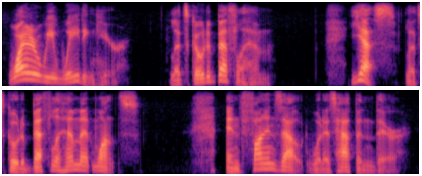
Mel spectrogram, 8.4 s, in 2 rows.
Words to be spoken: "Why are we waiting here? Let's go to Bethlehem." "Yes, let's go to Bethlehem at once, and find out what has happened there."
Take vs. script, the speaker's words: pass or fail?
fail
